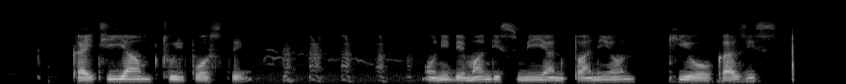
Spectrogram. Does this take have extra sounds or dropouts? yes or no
yes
